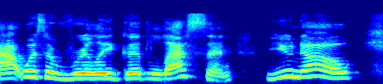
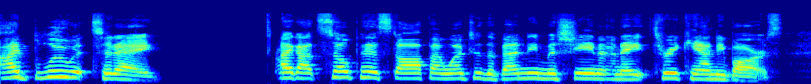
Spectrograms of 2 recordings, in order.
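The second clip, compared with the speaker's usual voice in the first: ordinary talk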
